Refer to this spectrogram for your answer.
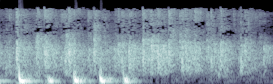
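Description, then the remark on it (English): A short burst of applause from a small audience, with several distinct claps in the first second before settling into a steady patter of clapping that softens toward the end. “A round of applause”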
